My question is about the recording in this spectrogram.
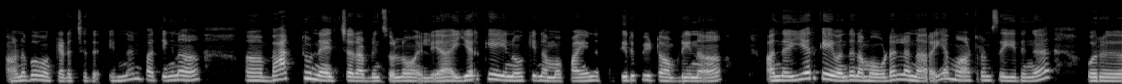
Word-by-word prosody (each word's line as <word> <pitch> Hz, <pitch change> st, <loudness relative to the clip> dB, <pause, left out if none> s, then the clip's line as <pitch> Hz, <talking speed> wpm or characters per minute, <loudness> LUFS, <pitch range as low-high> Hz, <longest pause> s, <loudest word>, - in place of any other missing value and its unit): அனுபவம் 185 Hz, +1 st, -1 dB
கெடைச்சுது. 160 Hz, +1 st, -5 dB, 0.2 s
என்னன்னு 215 Hz, +10 st, -4 dB
பார்த்தீங்கன்னா, 195 Hz, +2 st, 0 dB, 0.6 s
அ -, -, +2 dB, 0.2 s
பேக் 245 Hz, +3 st, +2 dB
டூ 285 Hz, -, +4 dB
நேச்சர், 180 Hz, -1 st, +2 dB
அப்படின்னு 165 Hz, +1 st, -2 dB
சொல்லுவோம் 170 Hz, 0 st, +1 dB
இல்லையா? 150 Hz, +2 st, 0 dB, 0.2 s
இயற்கையை 210 Hz, +2 st, +2 dB
நோக்கி 180 Hz, +2 st, -1 dB
நம்ம 160 Hz, -2 st, +1 dB
பயணத்தை 170 Hz, +2 st, -1 dB
திருப்பிட்டோம் 200 Hz, -2 st, 0 dB
அப்படின்னா, 160 Hz, 0 st, 0 dB, 0.7 s
அந்த 190 Hz, +1 st, +3 dB
இயற்கை 270 Hz, -1 st, +3 dB
வந்து 190 Hz, +3 st, +2 dB
நம்ம 175 Hz, -1 st, +1 dB
உடல்ல 215 Hz, +5 st, +1 dB
நெறைய -, -, -1 dB
மாற்றம் 190 Hz, 0 st, -2 dB
செய்யுதுங்க. 170 Hz, +1 st, -1 dB, 0.5 s
ஒரு 170 Hz, 0 st, +2 dB
180 Hz, 140 wpm, -23 LUFS, 165-200 Hz, 0.7 s, டூ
